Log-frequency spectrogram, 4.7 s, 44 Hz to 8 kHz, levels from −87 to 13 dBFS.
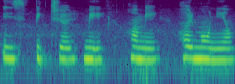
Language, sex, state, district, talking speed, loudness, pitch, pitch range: Hindi, male, Punjab, Fazilka, 75 wpm, -12 LUFS, 210 Hz, 200-215 Hz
